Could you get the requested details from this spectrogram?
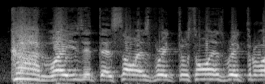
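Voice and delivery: mock whine. Whining to God, mock complaint.

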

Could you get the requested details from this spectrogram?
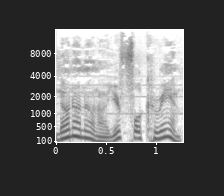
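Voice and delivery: hushed, quick-to-deny mother voice; dismissive denial. Retold or imitated. Mother hiding the truth from daughter, soft denial.

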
